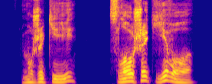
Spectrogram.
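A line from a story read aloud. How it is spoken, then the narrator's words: Loud. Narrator (Russian): громко произнес Апрель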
